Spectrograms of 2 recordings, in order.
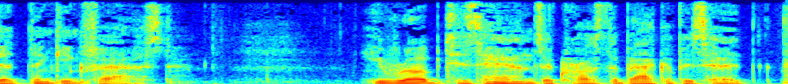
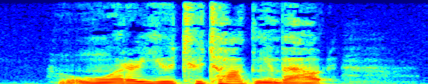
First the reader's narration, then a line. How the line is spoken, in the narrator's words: whined Hap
